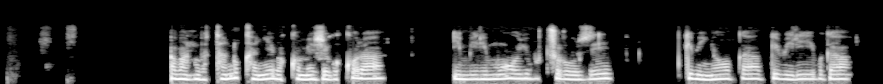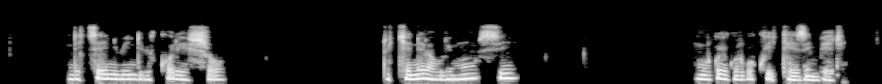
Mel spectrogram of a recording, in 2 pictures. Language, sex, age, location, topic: Kinyarwanda, female, 50+, Kigali, finance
